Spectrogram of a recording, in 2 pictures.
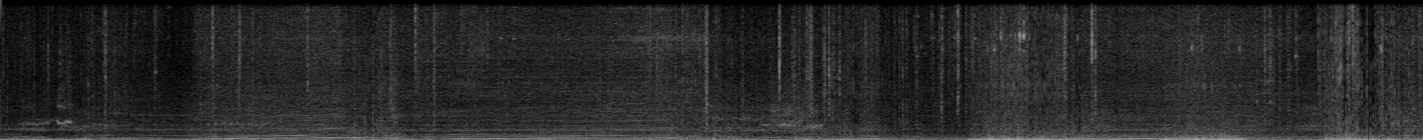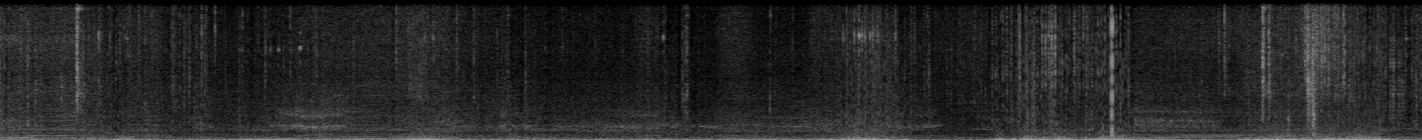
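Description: BMW race car's engine heard from inside the cabin under hard acceleration on a timed circuit lap, its pitch rising through each gear and dropping back at the shifts, several times over, with lifts off the throttle between.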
